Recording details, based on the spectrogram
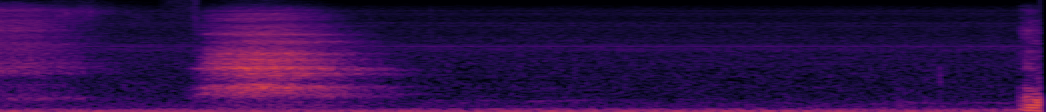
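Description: A single deep inhale, loud and close, drawn during a bodyweight workout, rising and fading in about a second, followed by quiet room hiss.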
